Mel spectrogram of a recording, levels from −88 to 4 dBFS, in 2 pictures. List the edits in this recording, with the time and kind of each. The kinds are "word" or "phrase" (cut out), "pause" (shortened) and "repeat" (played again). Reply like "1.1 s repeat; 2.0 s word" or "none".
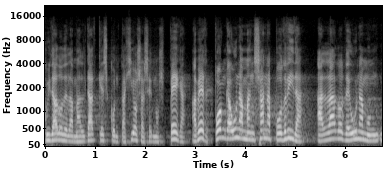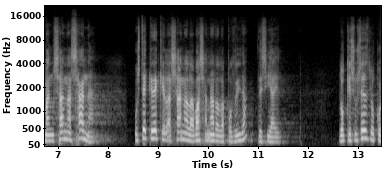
2.9 s pause; 3.3 s pause; 8.4 s pause; 10.9 s pause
